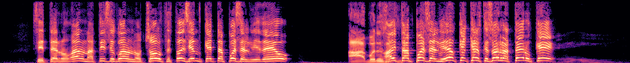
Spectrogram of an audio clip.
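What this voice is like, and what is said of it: Shouting angrily. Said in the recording (Spanish): “Me estás gritando. ... me está gritando”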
